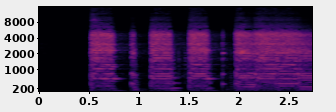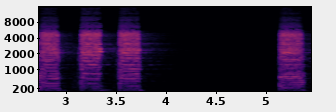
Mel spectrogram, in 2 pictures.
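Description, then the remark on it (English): An electric guitar played through an amp modeler with reverb, with a distorted, effects-heavy tone, plays a run of loud, choppy chord stabs, then a reverb tail rings out into a short silence before one more strum begins. “Yeah, it seems like a lot of reverb. It's the high end that makes it seem like a lot.”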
